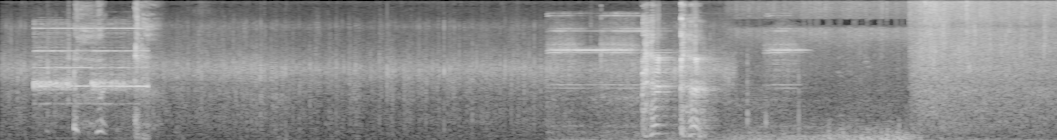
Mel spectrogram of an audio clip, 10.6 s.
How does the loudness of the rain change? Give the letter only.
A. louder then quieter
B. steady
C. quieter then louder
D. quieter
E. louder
E.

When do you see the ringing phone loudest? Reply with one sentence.
The volume of the ringing phone peaks at 1 second.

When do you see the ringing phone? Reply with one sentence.
The ringing phone can be heard from 0.3 to 1.5 s and from 5.5 to 8.1 s.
